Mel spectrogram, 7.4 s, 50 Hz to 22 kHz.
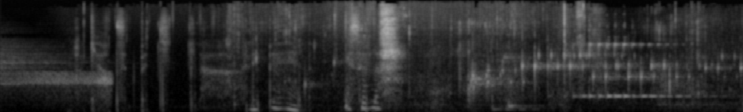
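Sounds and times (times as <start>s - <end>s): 
speech: 0.7s - 4.1s
steady liquid trickle: 2.3s - 7.4s
water bubbling and gurgling: 2.9s - 7.4s.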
